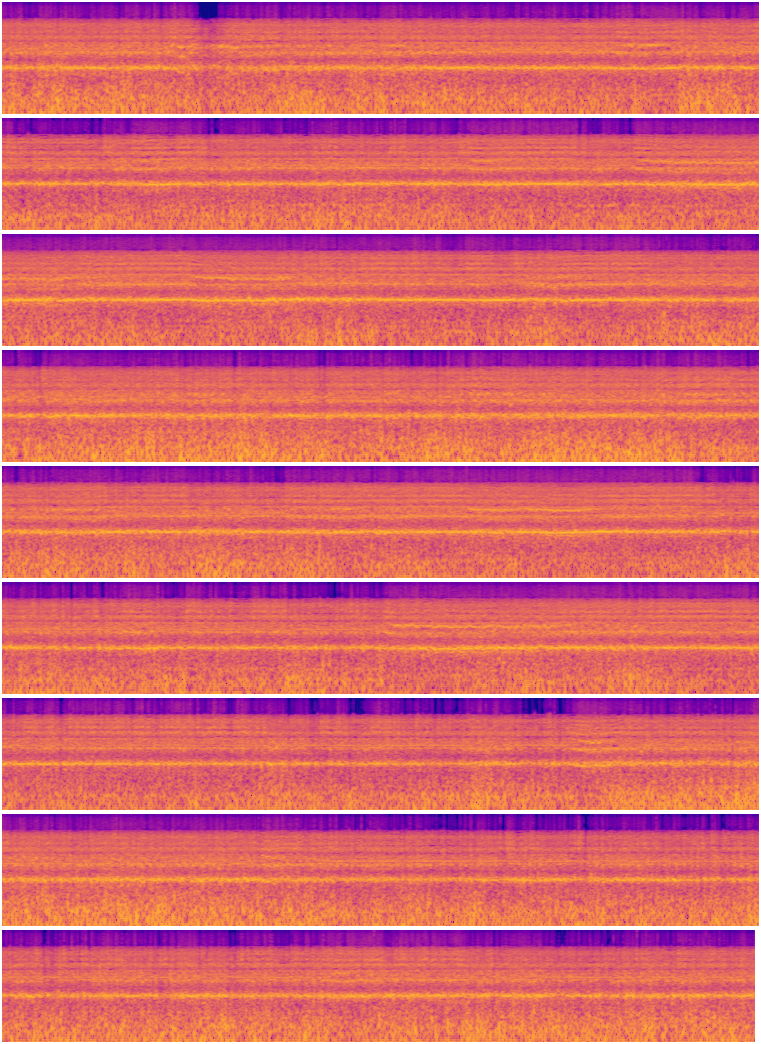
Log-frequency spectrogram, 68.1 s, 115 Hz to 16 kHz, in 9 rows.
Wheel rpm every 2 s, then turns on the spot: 200, 190, 230, 230, 230, 230, 230, 210, 220, 230, 230, 230, 230, 230, 230, 220, 230, 220, 230, 230, 230, 220, 230, 230, 230, 230, 230, 230, 230, 230, 230, 230, 230, 230.
none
